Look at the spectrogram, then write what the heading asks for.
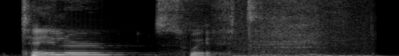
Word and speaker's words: Taylor Swift: Taylor, Taylor, Taylor Swift.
